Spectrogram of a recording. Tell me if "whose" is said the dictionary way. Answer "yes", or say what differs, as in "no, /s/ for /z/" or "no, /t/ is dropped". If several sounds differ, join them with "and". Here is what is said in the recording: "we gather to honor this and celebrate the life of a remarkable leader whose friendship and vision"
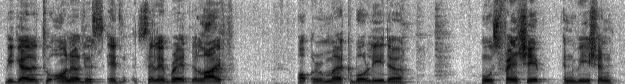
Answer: no, /s/ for /z/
